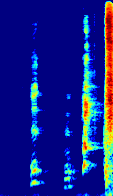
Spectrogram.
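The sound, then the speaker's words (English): A person sneezes: three short, voiced gasping breaths build up, then a sharp, noisy burst of the sneeze itself cuts off the end. “I'm going to sneeze.”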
